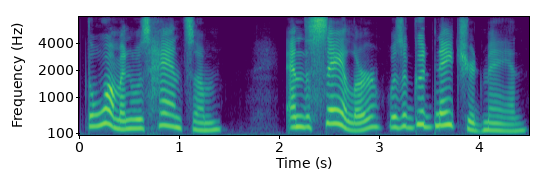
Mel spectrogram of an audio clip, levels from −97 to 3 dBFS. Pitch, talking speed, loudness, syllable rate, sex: 240 Hz, 145 wpm, -20 LUFS, 4.9 syllables/s, female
